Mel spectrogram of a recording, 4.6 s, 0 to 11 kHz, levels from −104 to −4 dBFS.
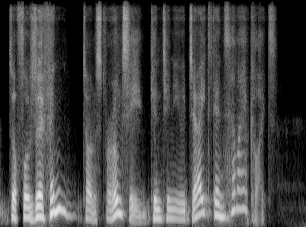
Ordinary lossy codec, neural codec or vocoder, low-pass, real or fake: Opus, 24 kbps; codec, 16 kHz in and 24 kHz out, 0.4 kbps, LongCat-Audio-Codec, four codebook decoder; 9.9 kHz; fake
